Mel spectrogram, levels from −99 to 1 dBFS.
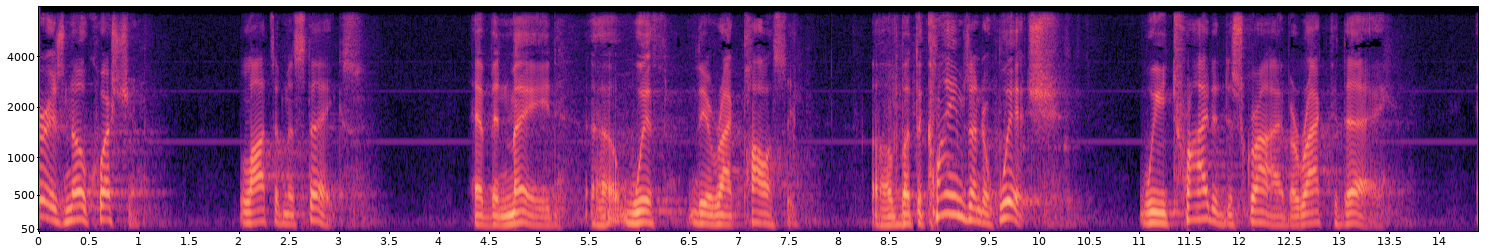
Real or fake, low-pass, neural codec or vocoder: real; 7.2 kHz; none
